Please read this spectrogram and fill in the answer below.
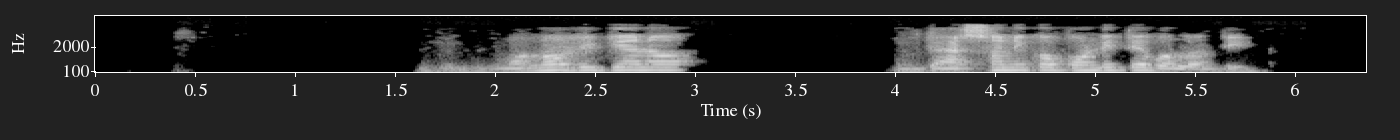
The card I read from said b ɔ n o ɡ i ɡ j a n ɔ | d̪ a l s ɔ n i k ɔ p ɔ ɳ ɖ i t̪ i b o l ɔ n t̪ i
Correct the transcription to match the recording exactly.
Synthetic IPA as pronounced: m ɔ n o b i ɡ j a n ɔ | d̪ a ɾ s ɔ n i k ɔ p ɔ ɳ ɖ i t̪ e b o l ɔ n t̪ i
